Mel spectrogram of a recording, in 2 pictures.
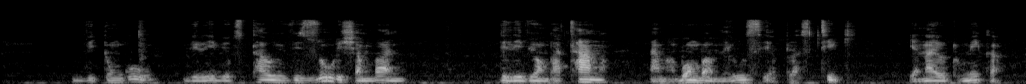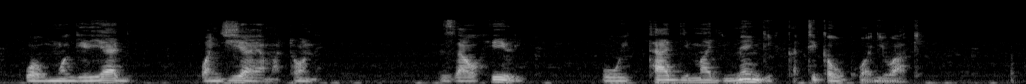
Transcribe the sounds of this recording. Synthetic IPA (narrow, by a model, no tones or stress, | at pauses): vituŋɡuː | vilivjɔstʰawivizuɾiʃambani | vilivjɔambatʰana | namaɓɔmbamɛusija̰plastʰiki̥ | ja̰najɔtumika | kuwaumwaɠiliaʄi | kwand͡ʒiajamatɔnɛ | zaɔhili | huhitʰaʄimaʄimɛŋɡikatikaukua̰ʄiwa̰kɛ̥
